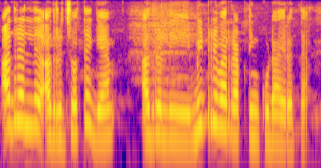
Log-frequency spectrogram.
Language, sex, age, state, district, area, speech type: Kannada, female, 18-30, Karnataka, Uttara Kannada, rural, spontaneous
